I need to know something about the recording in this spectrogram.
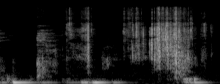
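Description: Rustling, crinkling handling noise close to the microphone: several short scrapes over a low rumble, as of something being picked up and handled.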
